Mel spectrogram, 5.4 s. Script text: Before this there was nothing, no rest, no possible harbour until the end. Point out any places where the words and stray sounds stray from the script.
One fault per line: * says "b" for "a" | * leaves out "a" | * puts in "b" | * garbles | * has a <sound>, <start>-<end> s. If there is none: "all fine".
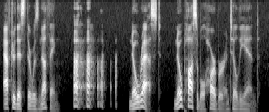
* says "After" for "Before"
* has a laugh, 1.5-2.4 s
